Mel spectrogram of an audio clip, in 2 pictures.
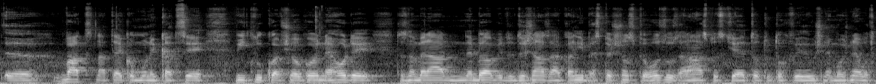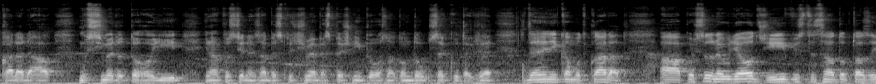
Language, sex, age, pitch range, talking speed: Czech, male, 20-39, 95-105 Hz, 190 wpm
